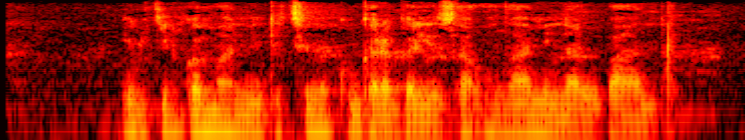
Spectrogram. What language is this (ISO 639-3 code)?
kin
